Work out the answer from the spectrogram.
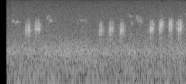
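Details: Oriental reed warbler giving harsh, dry chack call notes, not song, in short bursts of two to four, about one series per second, over faint background hiss.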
